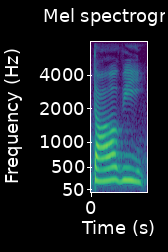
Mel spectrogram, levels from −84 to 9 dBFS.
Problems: none marked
